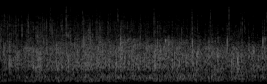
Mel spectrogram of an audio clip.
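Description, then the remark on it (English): An audience applauds for Jesus during a sermon in a dense, steady wash of clapping that holds at an even, fairly loud level throughout, with no speech audible over it. “So clap for him again.”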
